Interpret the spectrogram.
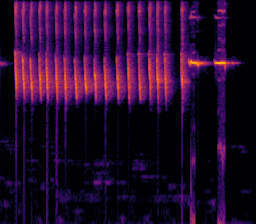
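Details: Kolibri ninja sunbird singing as a lure to provoke other birds into singing. Rapid high buzzy notes are repeated about sixteen times in a fast even series, then a sharp thin whistle ends on a brief high tone.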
